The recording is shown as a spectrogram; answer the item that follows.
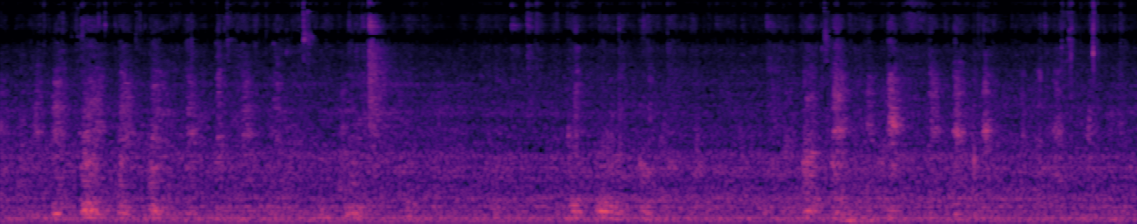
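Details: Puppies aged seven weeks, from Lola's litter, make scattered soft whimpers and brief yips among clicks and rustling, with a constant hiss throughout.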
